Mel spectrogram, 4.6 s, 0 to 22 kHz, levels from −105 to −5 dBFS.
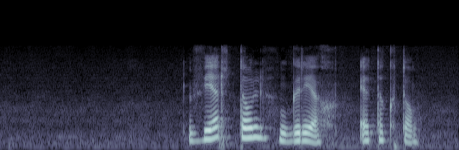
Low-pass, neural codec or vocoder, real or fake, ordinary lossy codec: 7.2 kHz; codec, 16 kHz, 4 kbps, FunCodec, trained on LibriTTS, 50 frames a second; fake; none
